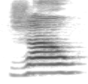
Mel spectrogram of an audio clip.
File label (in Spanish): "sapo", Zapoteco; Animales; San Pedro Mártir; INALI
